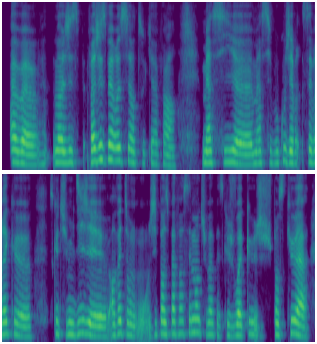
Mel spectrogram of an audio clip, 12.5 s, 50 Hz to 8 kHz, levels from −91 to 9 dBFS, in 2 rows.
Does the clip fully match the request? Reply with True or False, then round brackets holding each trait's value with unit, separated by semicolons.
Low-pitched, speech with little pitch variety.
False (200 Hz; 2.3 semitones)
